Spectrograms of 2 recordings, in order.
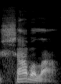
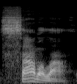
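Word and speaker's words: shibboleth: of our people were taking up the Canaanite pronunciation of the word Shabaloth, which means stream, and saying it Sabaloth instead. And the text emphatically states that they were pronouncing the word incorrectly.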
